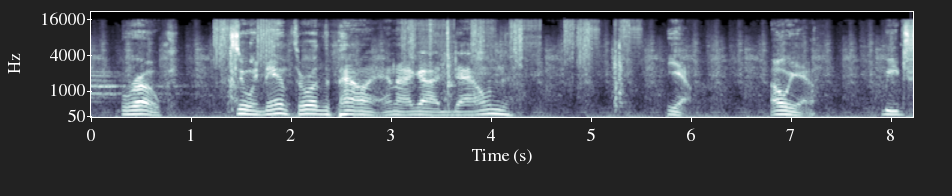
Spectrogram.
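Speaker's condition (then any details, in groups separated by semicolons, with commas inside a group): ALS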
